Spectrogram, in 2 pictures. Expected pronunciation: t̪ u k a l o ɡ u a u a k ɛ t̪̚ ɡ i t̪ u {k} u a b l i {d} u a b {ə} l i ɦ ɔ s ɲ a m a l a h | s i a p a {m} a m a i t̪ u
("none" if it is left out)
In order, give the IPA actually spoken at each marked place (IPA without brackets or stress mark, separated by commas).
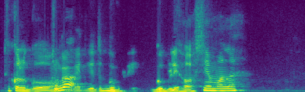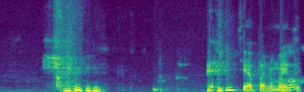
ɡ, ɡ, ə, n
